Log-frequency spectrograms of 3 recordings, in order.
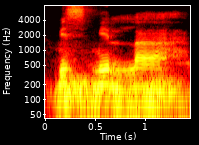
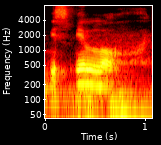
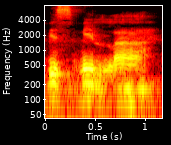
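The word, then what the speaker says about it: بسم الله: Kalau sebelum lafaz Allah berbaris domah atau fathah, maka tabkhim. Kalau setelahnya sebelumnya kasrah baca bacanya tarkik. Nah, kalau dalam bismillah di sini lafaz Allah itu ee sebelumnya berharkat kasrah maka bacanya tarkik. Jadi bunyinya bismillah bukan bismillah ya, tapi bismillah.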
